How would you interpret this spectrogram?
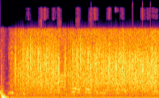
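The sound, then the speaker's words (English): A steady burst of applause for a woman's banana pudding, many hands clapping in a dense, continuous patter for a few seconds, with faint voices mixed underneath. “Applaud the banana pudding.”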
